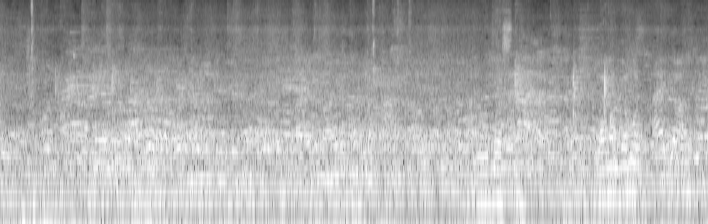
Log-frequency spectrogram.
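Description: Billiard balls click together.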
